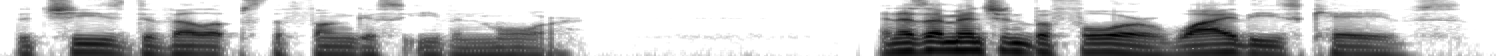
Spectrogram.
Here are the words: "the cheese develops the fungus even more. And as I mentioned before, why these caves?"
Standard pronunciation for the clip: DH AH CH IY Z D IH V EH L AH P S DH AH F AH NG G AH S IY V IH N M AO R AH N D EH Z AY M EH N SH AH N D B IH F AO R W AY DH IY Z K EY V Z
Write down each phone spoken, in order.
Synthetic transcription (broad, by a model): DH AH CH IY Z D IH V EH L AH P S DH AH F AH NG G AH S IY V IH N M AO R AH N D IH Z AY M EH N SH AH N B IH F AO R W AY DH IY Z K EY V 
